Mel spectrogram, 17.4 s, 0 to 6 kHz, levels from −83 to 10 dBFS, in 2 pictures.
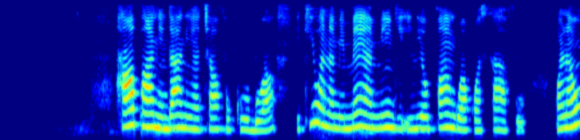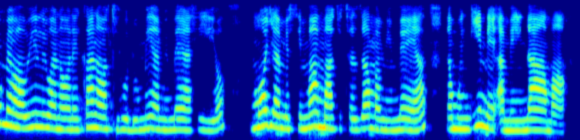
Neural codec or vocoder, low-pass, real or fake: codec, 16 kHz, 6 kbps, DAC; 5.4 kHz; fake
